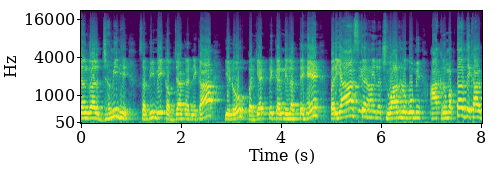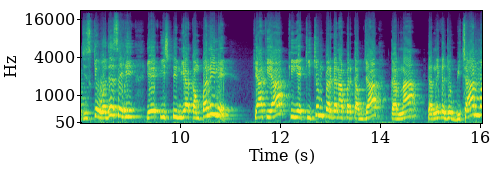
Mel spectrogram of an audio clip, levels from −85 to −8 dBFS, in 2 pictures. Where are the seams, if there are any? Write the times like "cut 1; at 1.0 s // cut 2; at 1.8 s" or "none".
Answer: cut 1; at 5.9 s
